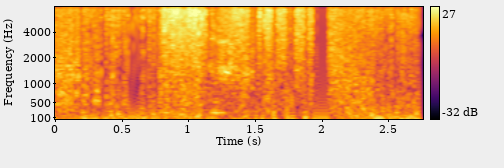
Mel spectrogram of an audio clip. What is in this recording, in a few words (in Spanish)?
"hacha", africades; laboratori fonetica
